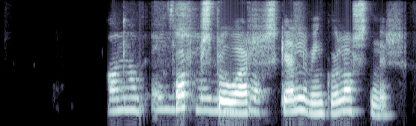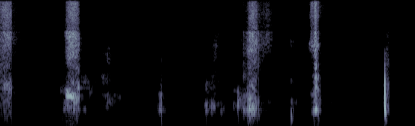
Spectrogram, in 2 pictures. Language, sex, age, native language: Icelandic, female, 40-49, Icelandic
